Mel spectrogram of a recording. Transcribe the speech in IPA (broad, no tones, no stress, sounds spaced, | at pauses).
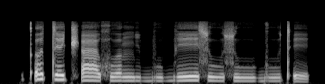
kʼ ʌ t ɛ t͡ʃʼ aː χʷ ʌː ŋ i b u b eː s uː s uː ɡ uː tʼ e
